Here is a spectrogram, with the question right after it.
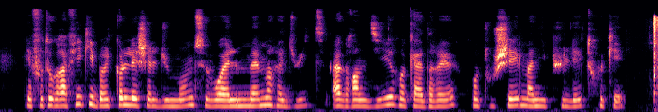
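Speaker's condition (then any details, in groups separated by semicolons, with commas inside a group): No condition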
